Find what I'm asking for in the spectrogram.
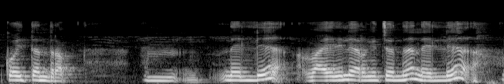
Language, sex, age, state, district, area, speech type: Malayalam, female, 45-60, Kerala, Wayanad, rural, spontaneous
